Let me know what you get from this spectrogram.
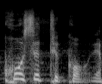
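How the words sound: Said the Korean way, every sound fully pronounced. This is what Koreans call it. "발음을 너무 정확하게 하시니까 그렇게 부릅니다"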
